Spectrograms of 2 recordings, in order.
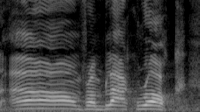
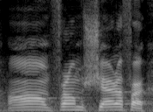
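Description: First: Slow mock posh south Dublin accent. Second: Mocking Dublin accent for Sherifer; mock accent switch. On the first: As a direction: drawl it like a posh Blackrock lad. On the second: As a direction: ape his shifting Dublin accent. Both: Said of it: "change the accent wanker".

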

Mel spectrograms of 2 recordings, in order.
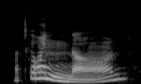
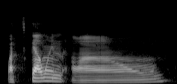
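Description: First: Put-on higher, airy Valley Girl question. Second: Said in the usual way. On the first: Shown as a demonstration. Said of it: "the typical Valley Girl voice". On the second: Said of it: "I'm gonna give it that voice".

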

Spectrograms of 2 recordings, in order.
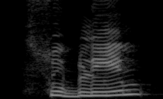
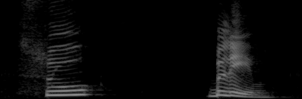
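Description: First: Said in the usual way. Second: Sublim said as su-blim, keeping B and L together; split into syllables. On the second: Shown as a demonstration. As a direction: sound out Sublim in two beats. (despărțit în silabe: su-blim) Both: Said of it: "B și L nu se despart".

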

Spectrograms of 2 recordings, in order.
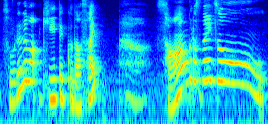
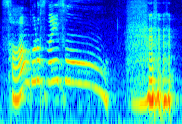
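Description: First: Much higher stage-announcer call. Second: Much higher, slow drawn-out call. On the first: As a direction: announce the song, then call out to the crowd. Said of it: "ツアーの[name]さん". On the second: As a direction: stretch it out like a stage shout to the crowd. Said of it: "[name]のモノマネ". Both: Retold or imitated.

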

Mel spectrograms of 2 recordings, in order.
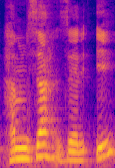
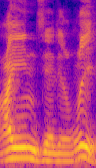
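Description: First: ই with a clean glottal start; light hamza. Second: ই squeezed in mid-throat; pressed ain. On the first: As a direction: say ই open, no squeeze. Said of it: "কণ্ঠনালীর শুরু থেকে". (হালকা করে ই) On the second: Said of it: "চাপ দিয়ে". (চাপ দিয়ে ই) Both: Shown as a demonstration.

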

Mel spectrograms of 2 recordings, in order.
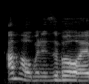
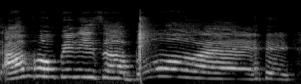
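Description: First: Said in the usual way. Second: High, loud excited squeal. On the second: Shown as a demonstration. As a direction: squeal it out, thrilled. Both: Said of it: "But let me tell you what it is".

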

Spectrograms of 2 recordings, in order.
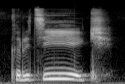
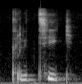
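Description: First: Loud. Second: Whisper. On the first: Loud repeat in disbelief. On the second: Whispered in disbelief. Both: Real, not acted.

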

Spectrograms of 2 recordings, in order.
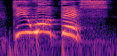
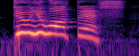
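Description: First: Loud challenge. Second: Slower challenge. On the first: Voicing fighter's challenge. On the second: Repeat of the challenge. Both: Pretend.

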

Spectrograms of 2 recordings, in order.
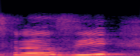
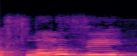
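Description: First: Said in the usual way. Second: "flanzi" with L replacing R, higher pitched; teasing quote of "flanzi" with an L; mispronounced franzir. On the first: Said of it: "porque eu disse". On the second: Retold or imitated. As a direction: imitate the slip "flanzi", fl- at the start. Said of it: "dizendo, "Não vai falar flanzi".

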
